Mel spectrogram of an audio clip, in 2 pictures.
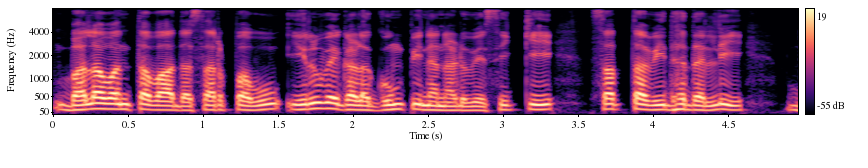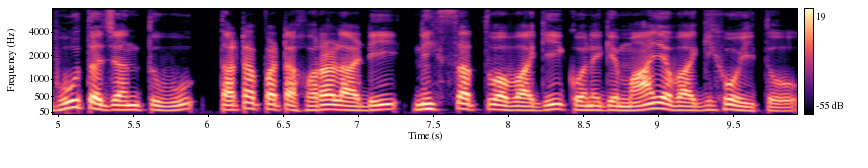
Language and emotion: Kannada, neutral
